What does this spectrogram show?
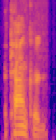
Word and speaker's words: Concord: It's like spelled like phone cord. It should be cord, but there's 2 of them near me, and they're both Concord is the way they pronounce them.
